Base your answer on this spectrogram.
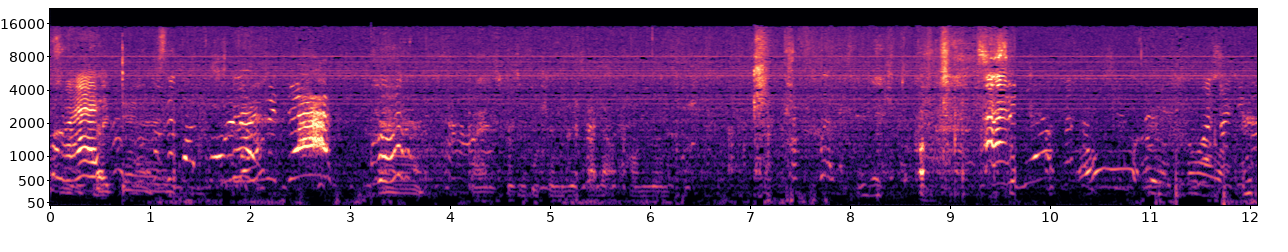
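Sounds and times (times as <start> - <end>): people talking and calling: 0.0 - 12.0.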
